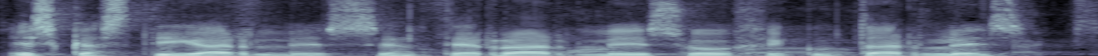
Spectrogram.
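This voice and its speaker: Music plays in the background as a man speaks at a fairly quick pace. His pitch is medium, with ordinary variation. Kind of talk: documentary dub.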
